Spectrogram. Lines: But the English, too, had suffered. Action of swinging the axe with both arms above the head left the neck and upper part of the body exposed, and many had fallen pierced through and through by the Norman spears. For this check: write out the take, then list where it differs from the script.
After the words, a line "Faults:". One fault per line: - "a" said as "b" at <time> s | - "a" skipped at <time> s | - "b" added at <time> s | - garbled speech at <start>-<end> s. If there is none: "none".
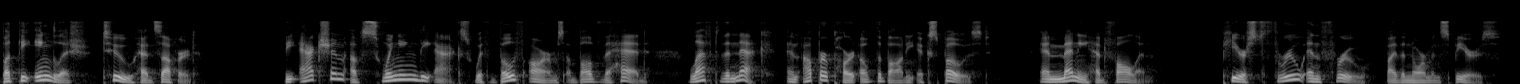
But the English, too, had suffered. The action of swinging the axe with both arms above the head left the neck and upper part of the body exposed, and many had fallen pierced through and through by the Norman spears.
Faults:
- "The" added at 2.8 s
